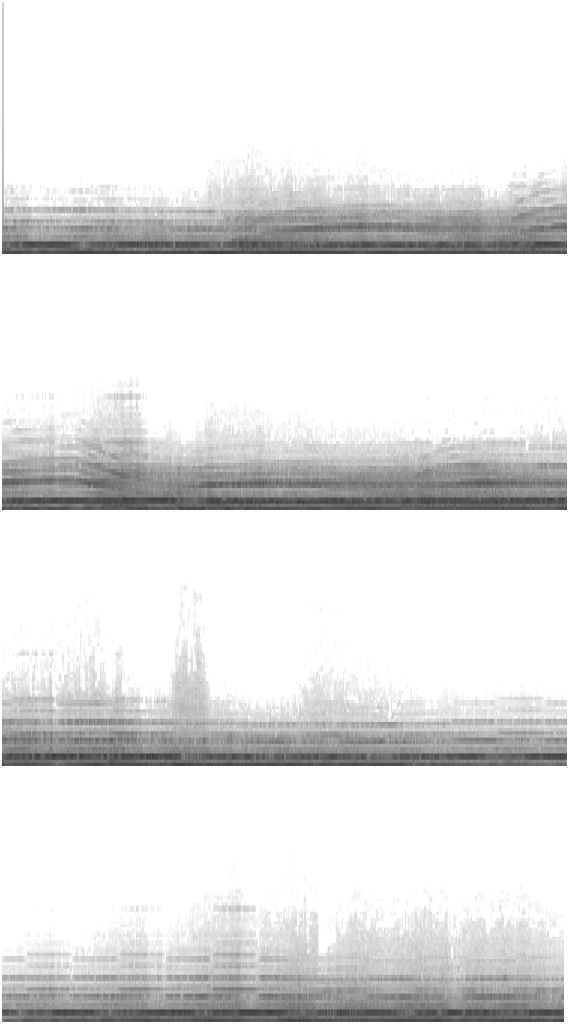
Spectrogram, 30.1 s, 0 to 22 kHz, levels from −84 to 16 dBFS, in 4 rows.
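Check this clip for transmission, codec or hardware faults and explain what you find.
No transmission, codec or hardware faults are audible here.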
